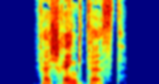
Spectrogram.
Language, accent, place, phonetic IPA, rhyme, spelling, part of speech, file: German, Germany, Berlin, [fɛɐ̯ˈʃʁɛŋktəst], -ɛŋktəst, verschränktest, verb, De-verschränktest.ogg
- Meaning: inflection of verschränken: 1. second-person singular preterite 2. second-person singular subjunctive II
